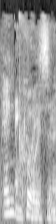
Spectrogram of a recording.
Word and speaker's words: Enkhuizen: There we go, Enkhuizen. It's like Huizen Duck.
